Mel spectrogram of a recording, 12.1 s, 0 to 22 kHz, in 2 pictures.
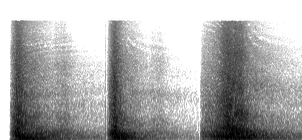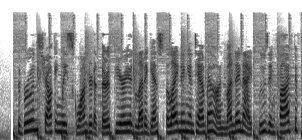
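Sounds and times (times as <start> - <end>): swoosh with low rumble: 0.2 - 6.3.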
